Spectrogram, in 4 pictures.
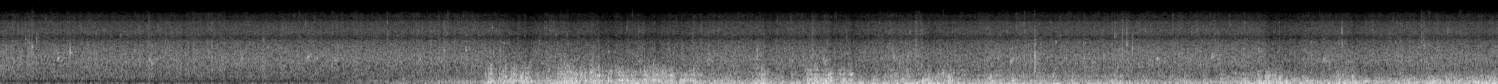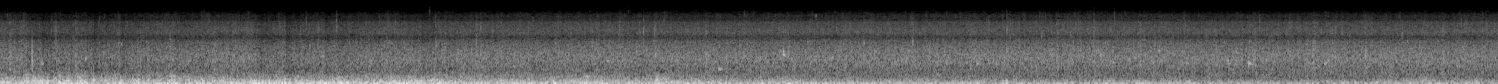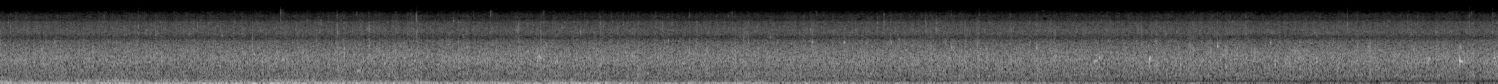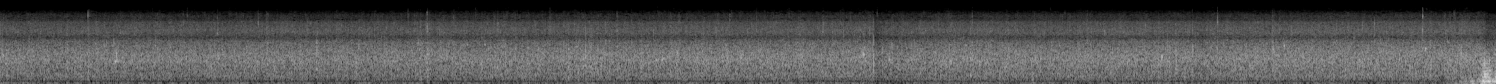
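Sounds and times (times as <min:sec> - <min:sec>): creek water rushing: 0:00.0 - 0:59.9
rain: 0:00.0 - 0:59.9
distant thunder rumble: 0:04.1 - 0:38.0, 0:59.4 - 0:59.9.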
